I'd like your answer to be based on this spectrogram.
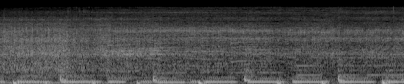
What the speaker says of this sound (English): I'm just going to use a grinder.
